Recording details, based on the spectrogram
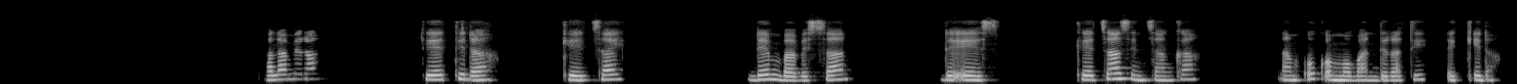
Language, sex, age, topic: Gamo, female, 25-35, government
